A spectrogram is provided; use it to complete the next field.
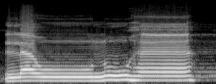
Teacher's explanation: Huruf la kita ayun sekali karena wau sukun di depannya. Launuha huruf ha kita panjangkan dua harakat karena alif di depannya.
